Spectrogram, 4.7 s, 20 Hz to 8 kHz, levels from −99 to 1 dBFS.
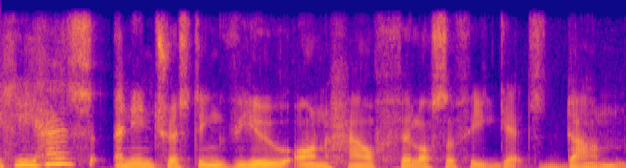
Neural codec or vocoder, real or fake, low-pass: none; real; 7.2 kHz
